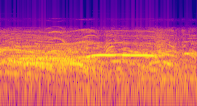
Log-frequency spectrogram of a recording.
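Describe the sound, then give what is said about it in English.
A crowd of thousands gathered outside Shuhada Mosque in Aceh to watch a public caning shouts insults and cheers, many overlapping voices rising and falling in a loud, continuous roar with occasional higher whoops standing out, unbroken throughout. “Outside Shuhada Mosque, Aceh, thousands of people have gathered to watch. They're shouting insults and cheering.”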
